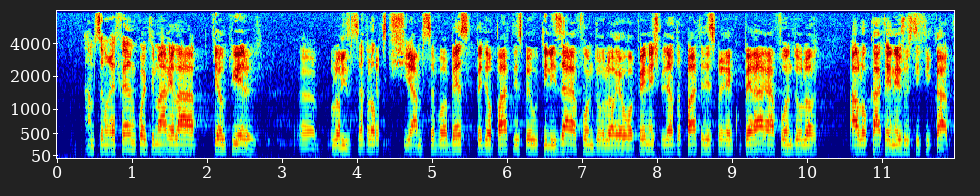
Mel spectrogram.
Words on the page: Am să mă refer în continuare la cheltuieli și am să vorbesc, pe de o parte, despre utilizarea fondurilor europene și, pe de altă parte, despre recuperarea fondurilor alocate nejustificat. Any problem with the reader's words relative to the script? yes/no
yes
